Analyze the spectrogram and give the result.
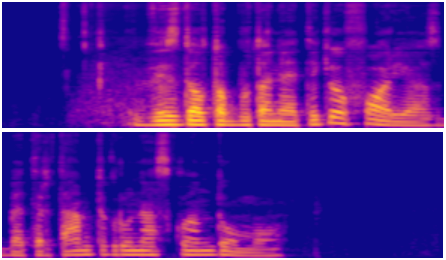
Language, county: Lithuanian, Kaunas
